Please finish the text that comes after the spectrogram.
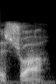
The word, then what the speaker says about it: schwa: It's a schwa. schwa. As in the word sofa. As in the final syllable in sofa. That sound.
